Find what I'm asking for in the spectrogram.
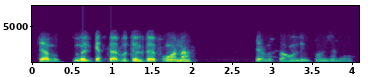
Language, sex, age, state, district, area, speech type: Kashmiri, male, 18-30, Jammu and Kashmir, Budgam, rural, conversation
